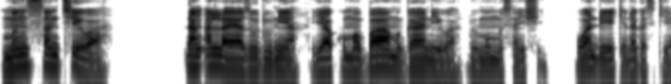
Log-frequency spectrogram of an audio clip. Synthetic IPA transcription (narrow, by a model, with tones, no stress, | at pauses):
mʊ˦nsɐ˦nt͡ʃeː˦˨waː˨ | ɗɐ˦ŋʔa˦lːaː˨jaː˦zoː˦duː˦nɪ˦jaː˨jaː˦kʷʊ˦ma˦baː˦mu˨ɡaː˦neː˨waː˦doː˨mɪ˦mːu˨sɐ˦nʃi˦ʔ | wɐ˦nda˨jɐ˦kʲeː˨na˦ɡɐ˨skʲɪ˦jaː˦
